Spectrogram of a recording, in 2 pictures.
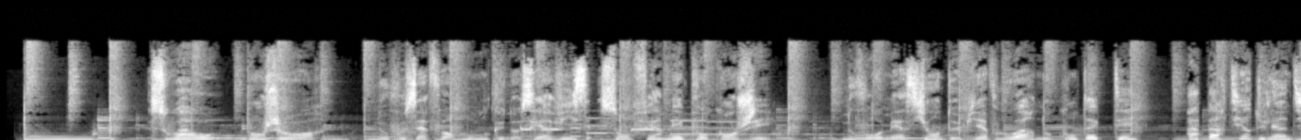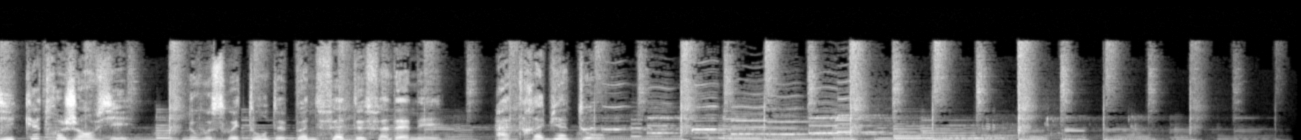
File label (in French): attente tel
